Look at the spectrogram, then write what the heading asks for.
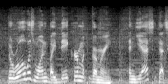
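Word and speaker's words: Dacre: role was won by daker Montgomery and yes that's how you pronounce his name acre with a D in front this film marks the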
